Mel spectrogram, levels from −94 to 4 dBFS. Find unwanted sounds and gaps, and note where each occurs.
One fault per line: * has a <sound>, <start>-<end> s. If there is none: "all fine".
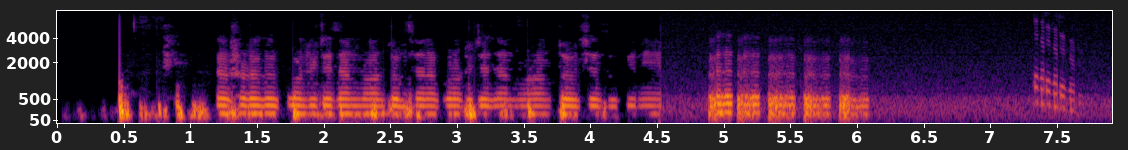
* has a laugh, 4.9-6.1 s
* has a chirp, 7.3-7.7 s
